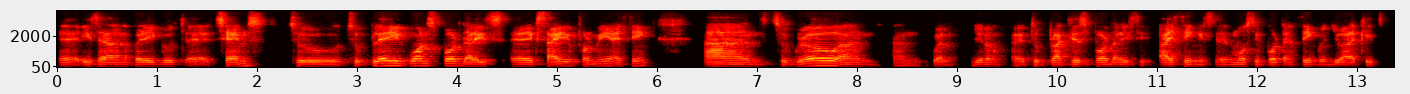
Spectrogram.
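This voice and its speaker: Halting Spanish-accented man, low voice. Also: steady tone, darkish tone, poor audio. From Catalonia, Spain. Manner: halting, searches for words. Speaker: guest, futsal player. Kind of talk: casual interview answers.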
